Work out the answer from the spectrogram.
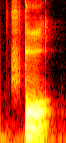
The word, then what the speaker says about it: ط: Ta. Same as ta, but with the full mouth.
